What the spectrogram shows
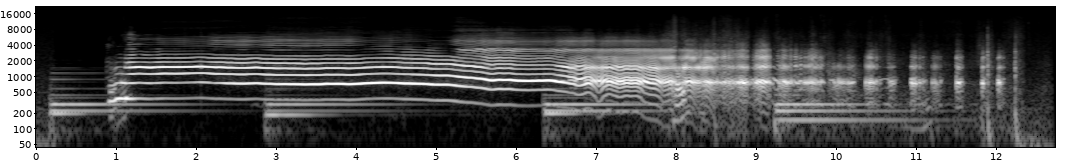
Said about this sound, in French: euh, bah, il pleure.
